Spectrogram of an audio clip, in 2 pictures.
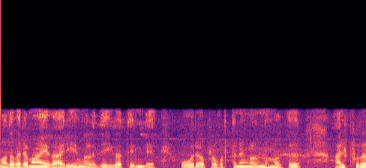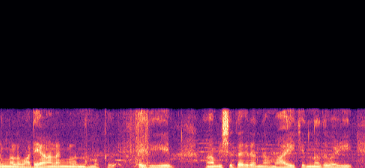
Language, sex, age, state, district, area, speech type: Malayalam, female, 45-60, Kerala, Pathanamthitta, rural, spontaneous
